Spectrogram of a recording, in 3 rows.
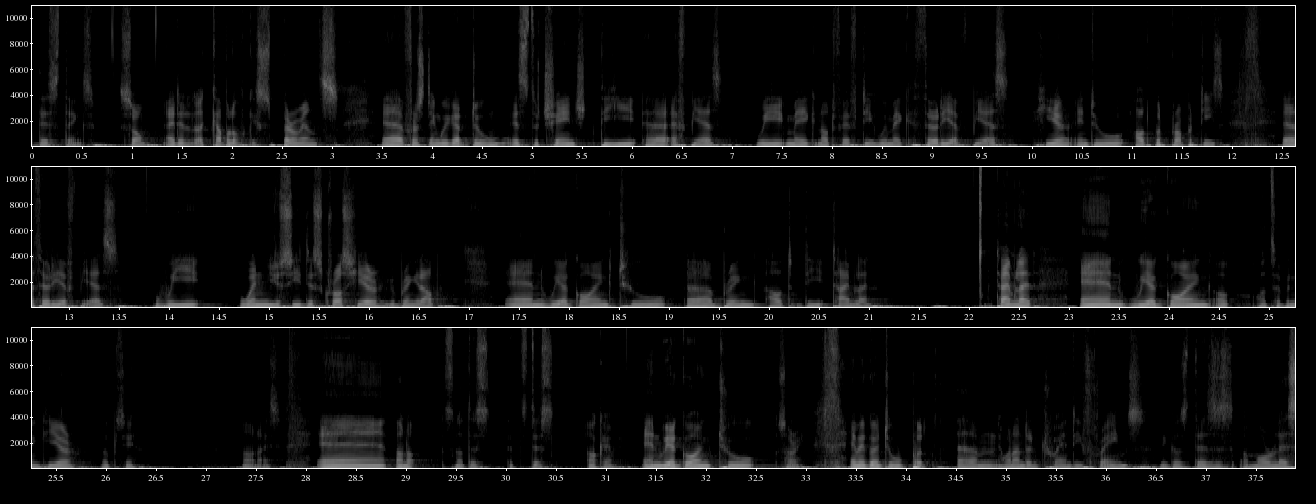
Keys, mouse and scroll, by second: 1.4 click, 5.2 click, 6.3 click, 7.7 click, 15.5 click, 17.5 click, 21.6 click, 35.6-36.0 scroll up 4, 36.0-36.6 scroll down 3, 36.5 scroll up 1.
